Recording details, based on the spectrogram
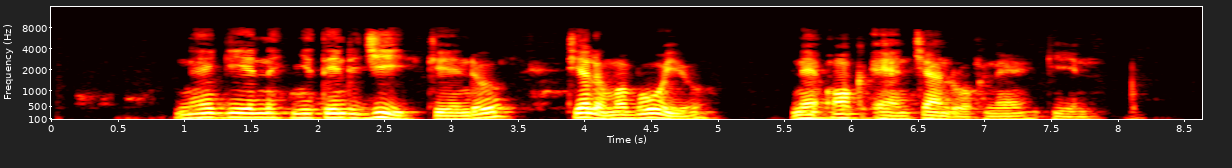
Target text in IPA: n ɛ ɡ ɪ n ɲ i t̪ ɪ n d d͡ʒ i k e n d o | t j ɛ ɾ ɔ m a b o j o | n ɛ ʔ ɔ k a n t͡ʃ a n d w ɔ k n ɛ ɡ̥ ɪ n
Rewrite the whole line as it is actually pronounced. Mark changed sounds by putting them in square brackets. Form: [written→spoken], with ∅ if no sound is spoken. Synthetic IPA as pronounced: n ɛ ɡ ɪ n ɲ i t̪ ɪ n d d͡ʒ i k e n d o | t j ɛ [ɾ→l] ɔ m a b o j o | n ɛ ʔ ɔ k [a→ɛ] n t͡ʃ a n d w ɔ k n ɛ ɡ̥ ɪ n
